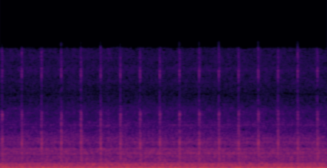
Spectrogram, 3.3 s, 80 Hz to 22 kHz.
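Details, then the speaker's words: Vevor diesel air heater after repair at power level 9: steady roar of hard burning with fuel pump ticking evenly about five times a second, warm air from vent; normal high-power running. "pump's clicking away got nice warm air coming out our vent over here"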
